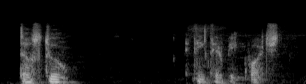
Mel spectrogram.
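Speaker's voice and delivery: hushed, under-the-breath whisper. Player in a tabletop game speaking to the group, whispered. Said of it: "I whisper this".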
